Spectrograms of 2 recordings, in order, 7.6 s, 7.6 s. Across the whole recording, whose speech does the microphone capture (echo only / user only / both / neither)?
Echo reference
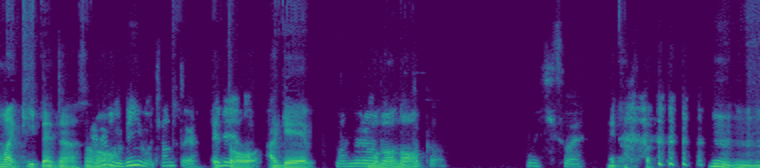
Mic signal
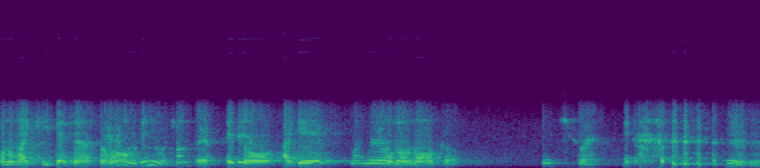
echo only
